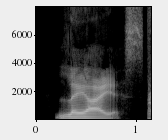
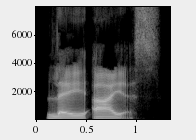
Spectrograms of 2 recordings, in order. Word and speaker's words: Laius: Laius, pronounced as three syllables, Laius, the last king of Thebes before Oedipus.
